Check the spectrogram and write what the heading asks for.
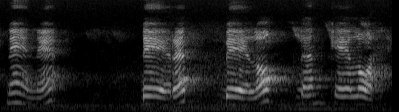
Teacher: Menjadi agak singkat karena posisi lidah berada lebih rendah apabila vokal E itu berada pada suku kata tertutup.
